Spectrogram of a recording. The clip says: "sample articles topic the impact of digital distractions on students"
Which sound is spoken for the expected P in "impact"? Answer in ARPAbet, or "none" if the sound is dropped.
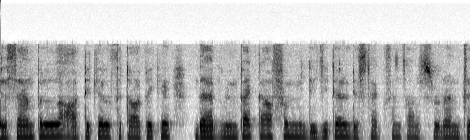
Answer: P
